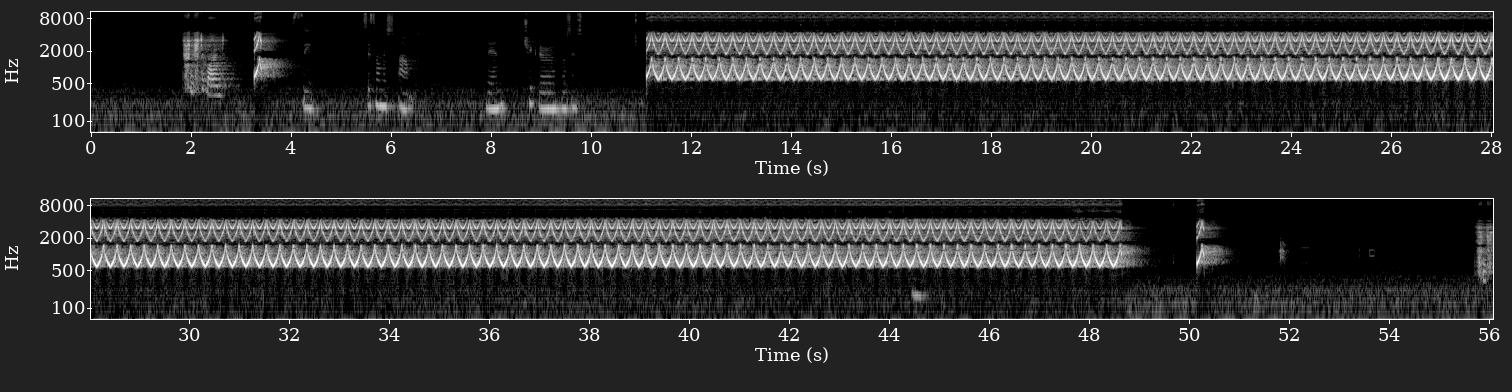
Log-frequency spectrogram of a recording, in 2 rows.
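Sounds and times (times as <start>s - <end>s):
electronic alarm siren wailing: 3.3s - 4.0s, 11.1s - 49.1s, 50.2s - 50.8s.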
